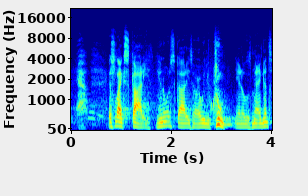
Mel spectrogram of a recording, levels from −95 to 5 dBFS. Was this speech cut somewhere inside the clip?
no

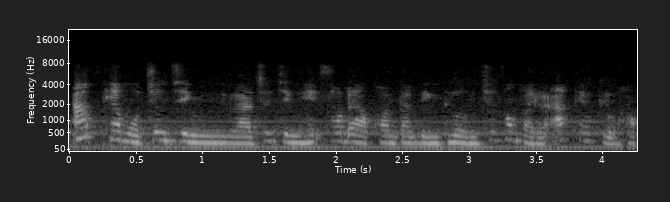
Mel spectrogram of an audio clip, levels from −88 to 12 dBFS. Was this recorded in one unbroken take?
yes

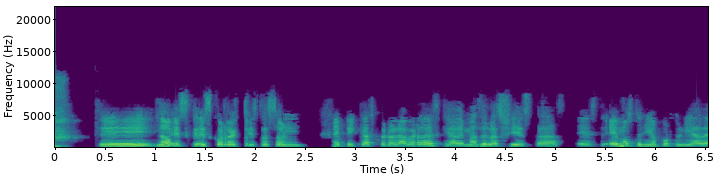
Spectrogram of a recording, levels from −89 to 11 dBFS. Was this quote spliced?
yes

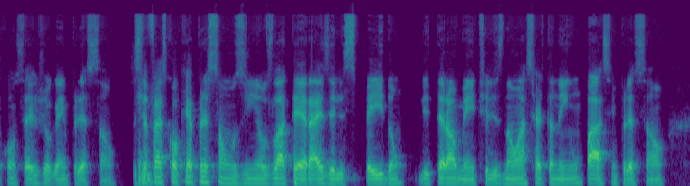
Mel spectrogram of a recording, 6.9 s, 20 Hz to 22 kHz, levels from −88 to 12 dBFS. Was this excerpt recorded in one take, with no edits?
no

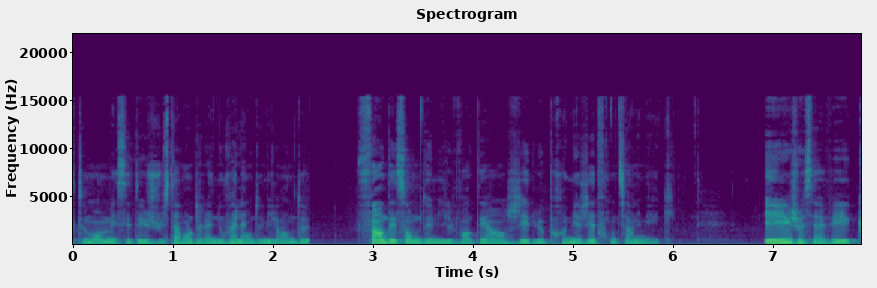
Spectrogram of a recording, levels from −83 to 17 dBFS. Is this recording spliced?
yes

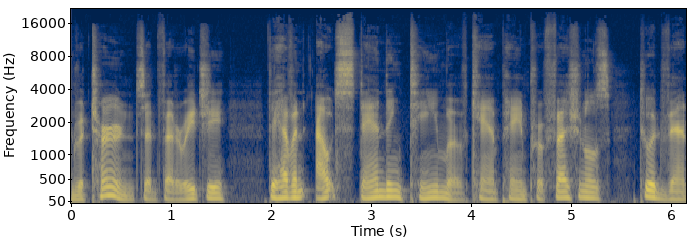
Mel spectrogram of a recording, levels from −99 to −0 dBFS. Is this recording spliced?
no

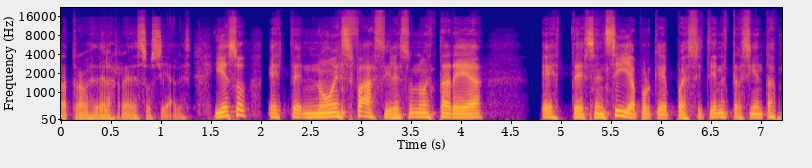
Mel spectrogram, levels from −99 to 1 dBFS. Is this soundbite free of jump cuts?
no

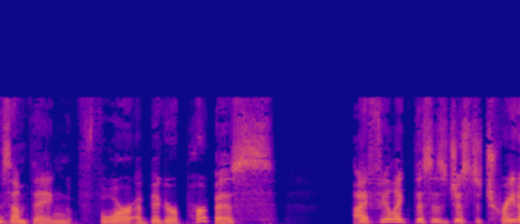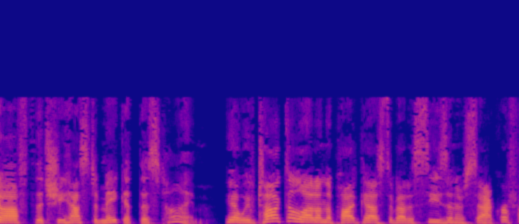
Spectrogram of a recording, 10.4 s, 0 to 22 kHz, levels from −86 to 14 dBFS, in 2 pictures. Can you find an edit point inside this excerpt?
no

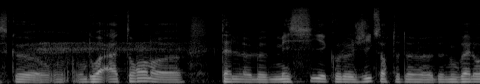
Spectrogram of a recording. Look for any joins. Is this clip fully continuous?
no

